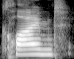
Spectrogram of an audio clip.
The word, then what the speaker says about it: climb: So again, here's the word without the B. That's how you pronounce it. Climb.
